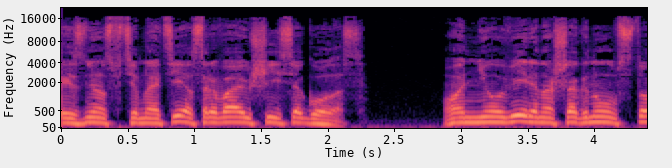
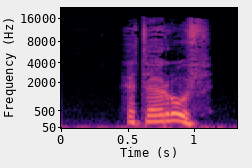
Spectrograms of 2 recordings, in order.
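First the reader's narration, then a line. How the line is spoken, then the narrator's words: Frightened whisper. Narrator (Russian): сказала она перепуганным шепотом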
